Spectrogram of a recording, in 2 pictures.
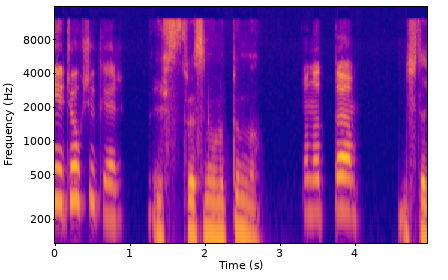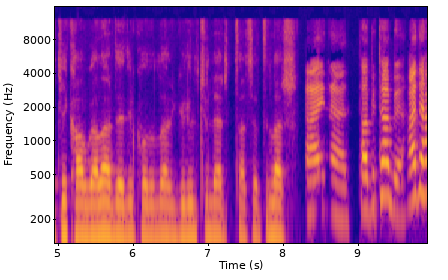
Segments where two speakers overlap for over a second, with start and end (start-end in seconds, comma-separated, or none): none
